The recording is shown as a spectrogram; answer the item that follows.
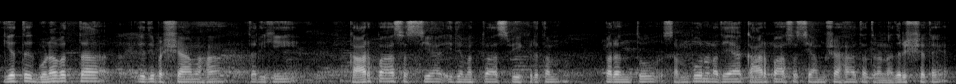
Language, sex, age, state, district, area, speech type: Sanskrit, male, 30-45, Karnataka, Bangalore Urban, urban, spontaneous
